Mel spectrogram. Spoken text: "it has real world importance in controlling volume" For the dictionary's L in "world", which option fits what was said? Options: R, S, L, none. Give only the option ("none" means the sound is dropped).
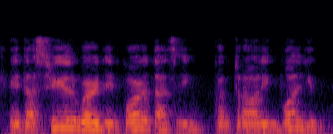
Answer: none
